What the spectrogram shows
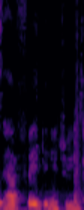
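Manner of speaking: plain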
